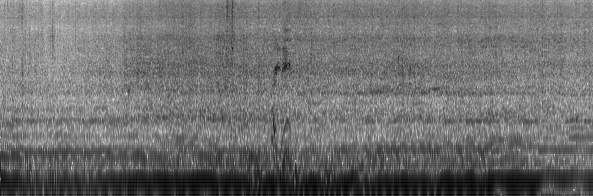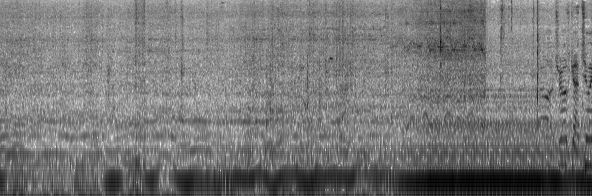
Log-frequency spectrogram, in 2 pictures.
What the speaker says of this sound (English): Okay, boys got the Jeep running again.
